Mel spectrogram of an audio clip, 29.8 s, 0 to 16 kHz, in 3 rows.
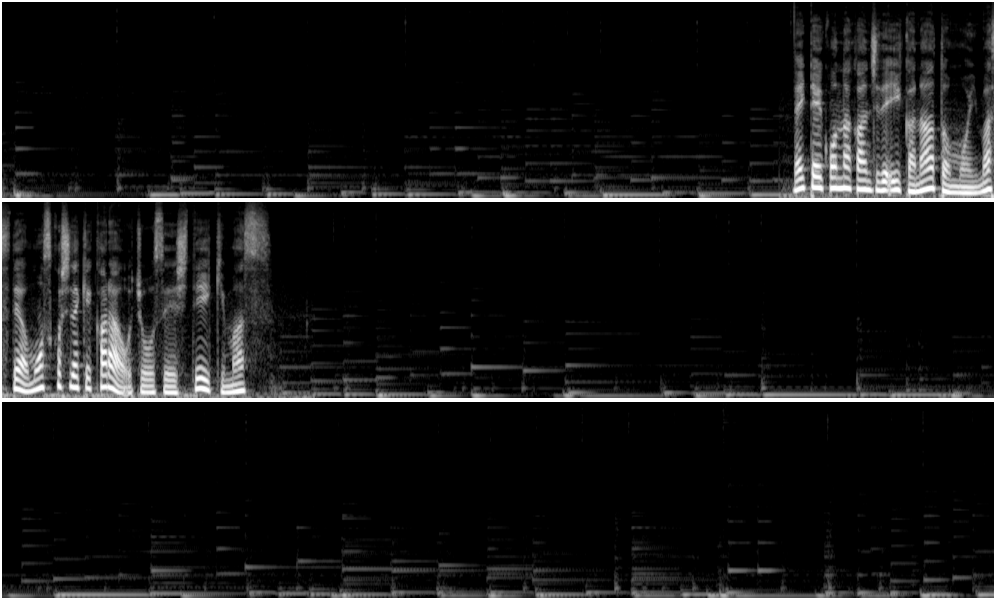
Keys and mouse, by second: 0.5-1.7 drag, 2.0 click, 3.5-4.0 middle drag, 4.0 click, 4.9-6.0 drag, 6.6-8.8 middle drag, 9.2 middle click, 10.9 middle click, 11.6 middle click, 12.5 middle click, 12.7 click, 13.1 middle click, 13.6-18.3 drag, 18.3-18.7 middle drag, 18.7-22.3 drag, 22.5 middle click, 23.9-24.4 drag, 24.7 ctrl+z, 25.5 click, 25.7-29.7 drag.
